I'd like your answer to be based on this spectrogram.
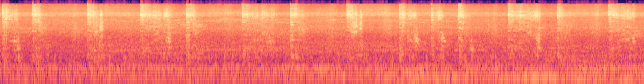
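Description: Ginger and spices frying in a pan, a steady sizzle broken by repeated scraping and clinking strokes of a spatula against the pan at an irregular rhythm, close up with no talking.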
